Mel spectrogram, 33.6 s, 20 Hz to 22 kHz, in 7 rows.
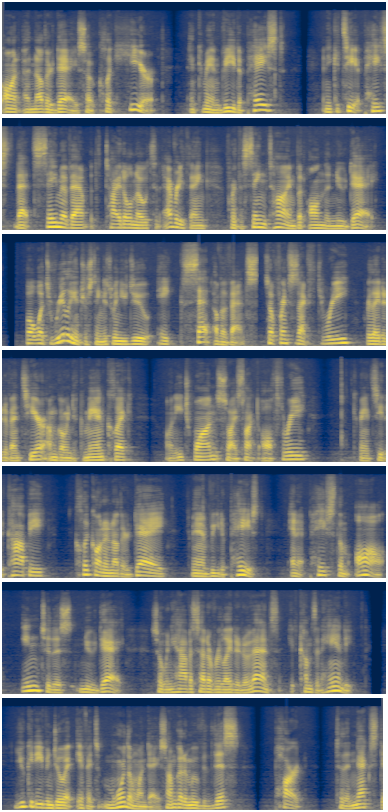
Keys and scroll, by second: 3.2 super+v, 9.6 super+z, 18.4 super+c, 21.5 super+v, 28.3 super+z.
